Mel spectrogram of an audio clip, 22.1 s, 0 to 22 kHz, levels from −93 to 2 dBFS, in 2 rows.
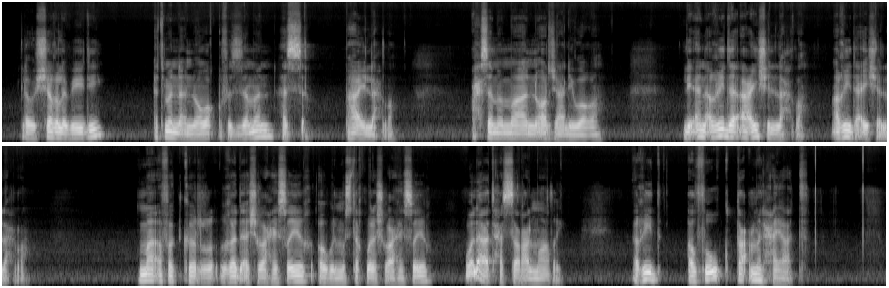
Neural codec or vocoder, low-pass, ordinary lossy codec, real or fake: none; none; none; real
